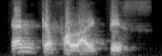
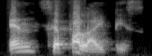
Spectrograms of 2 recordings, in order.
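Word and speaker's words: encephalitis: এনকেফালাইটিস অর এনসেফালাইটিস দুরকম ভাবে এটাকে উচ্চারণ করা হয় যখন ব্রেনে কোনো ইনফ্লামেশন হয়।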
